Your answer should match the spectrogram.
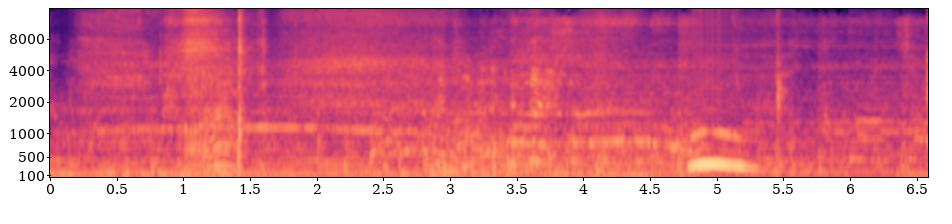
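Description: A man's wordless groans and exclamations of pain as a red wasp stings his knuckle, over background music; the loudest is a short rising-and-falling cry near the end.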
